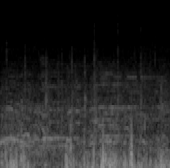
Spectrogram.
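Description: Voices calling and shouting across an open football pitch, with scattered short knocks.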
